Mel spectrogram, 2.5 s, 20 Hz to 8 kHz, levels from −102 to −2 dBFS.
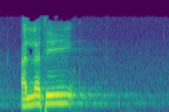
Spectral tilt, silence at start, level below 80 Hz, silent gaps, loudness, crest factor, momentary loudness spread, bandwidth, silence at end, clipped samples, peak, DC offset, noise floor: -12.5 dB/octave; 0.35 s; -48 dBFS; none; -13 LUFS; 16 dB; 12 LU; 5.4 kHz; 1.2 s; under 0.1%; 0 dBFS; under 0.1%; -50 dBFS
